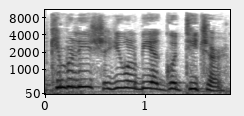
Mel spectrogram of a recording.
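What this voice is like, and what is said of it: Imitated Romanian accent. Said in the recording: “He was from Romania, so that was my best accent representation of him.”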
